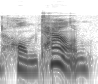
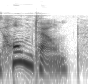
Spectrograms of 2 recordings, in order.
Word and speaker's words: hometown: Oh, and hometown is a weird compound word where most compound words have stress on the first syllable, like laptop, cell phone, backpack. But this one has stress on the second one, hometown.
